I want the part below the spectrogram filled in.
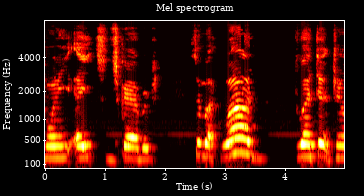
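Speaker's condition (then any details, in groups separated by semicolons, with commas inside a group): Cerebral palsy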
